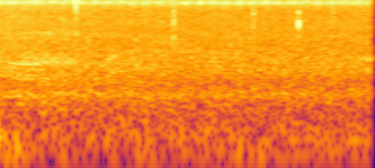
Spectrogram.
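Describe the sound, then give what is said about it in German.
Faint, steady chirring of crickets on a warm summer night hangs over a soft continuous background hiss, with a few slightly brighter high chirps standing out. There is no talking. “mit dem Rauschen des Windes, mit den Wipfeln, mit den Zirpen und Grillen von unsichtbaren Spielern.”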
